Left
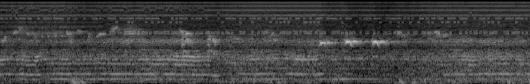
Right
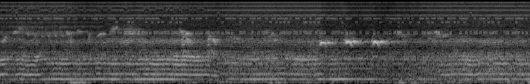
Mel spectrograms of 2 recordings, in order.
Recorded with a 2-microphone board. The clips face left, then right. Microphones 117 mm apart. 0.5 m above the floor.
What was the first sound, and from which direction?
An insect, 35° right (ahead or behind).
